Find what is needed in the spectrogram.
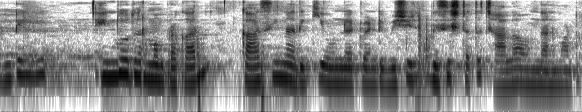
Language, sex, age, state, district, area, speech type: Telugu, female, 18-30, Andhra Pradesh, Bapatla, rural, spontaneous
